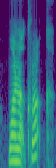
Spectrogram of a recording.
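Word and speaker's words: ONE OK ROCK: It's spelled as the word one, okay, then rock, but they say it as One Rock because it's a play on words of 1 o'clock.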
